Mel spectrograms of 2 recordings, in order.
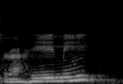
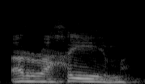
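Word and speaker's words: الرحيم: And when you stop, then you do not pronounce Rahimi, you pronounce a sukoon on the meme, Ar-Rahim.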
